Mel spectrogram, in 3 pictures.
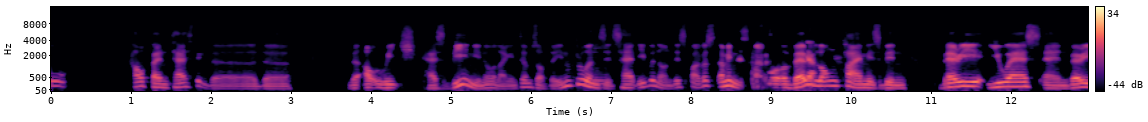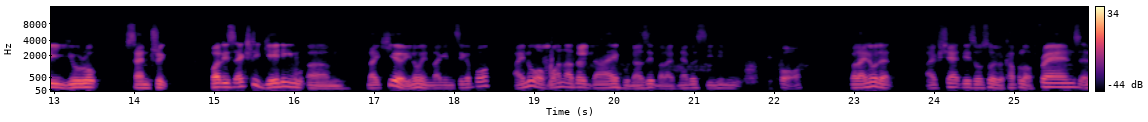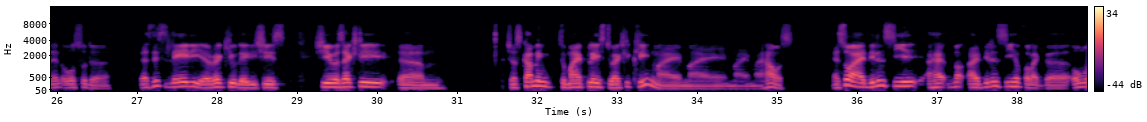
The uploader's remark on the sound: in this case Zoom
